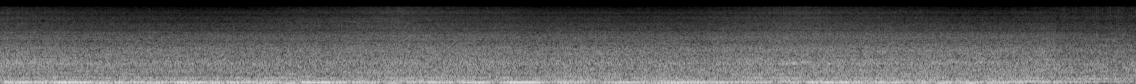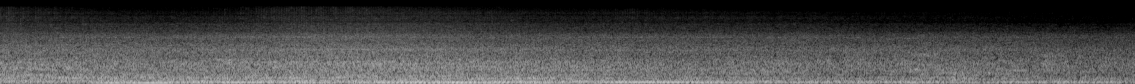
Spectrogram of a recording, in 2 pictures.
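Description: A passenger train running past close by along a station platform, with a steady low rumble of wheels and running gear. The rumble eases about halfway through and fades as the last cars clear.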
